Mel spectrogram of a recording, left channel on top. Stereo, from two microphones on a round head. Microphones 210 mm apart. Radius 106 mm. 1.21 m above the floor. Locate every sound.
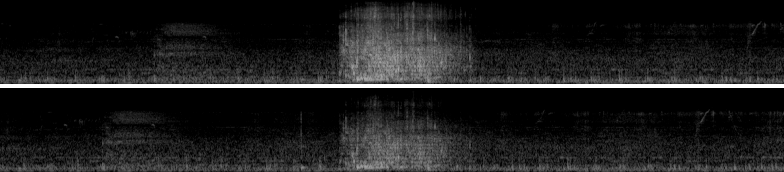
3.4 s a splash: 40° left (ahead or behind), 0.6 m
